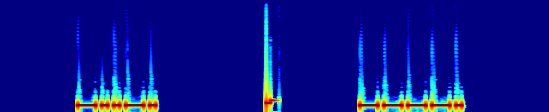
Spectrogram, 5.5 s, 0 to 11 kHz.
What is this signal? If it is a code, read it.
Morse code, heard as a keyed tone, about 20 wpm, 700 Hz. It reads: / 9
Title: Single Character (Letter:Number:Punctuation:Prosign) Alt 20wpm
